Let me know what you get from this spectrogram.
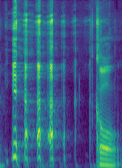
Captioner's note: laughs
